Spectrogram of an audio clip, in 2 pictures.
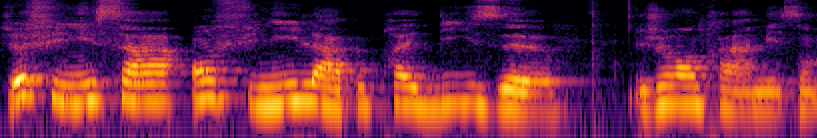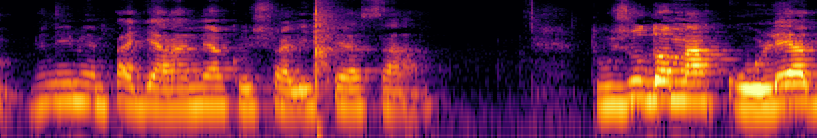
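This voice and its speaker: A young woman with a Cameroonian French accent, casually recounting her own experience, repeating words and restarting often. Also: mid-range voice. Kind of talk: casual personal testimony. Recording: roomy echoing room sound.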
